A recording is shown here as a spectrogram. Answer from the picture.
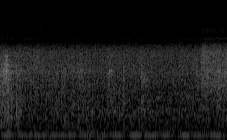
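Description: Faint ticks and small clicks over a low, steady hum in the soundtrack, with one sharper click right at the start.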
